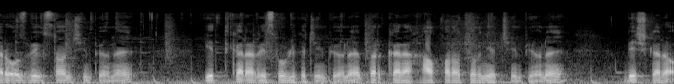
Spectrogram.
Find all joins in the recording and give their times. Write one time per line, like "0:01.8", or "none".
none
